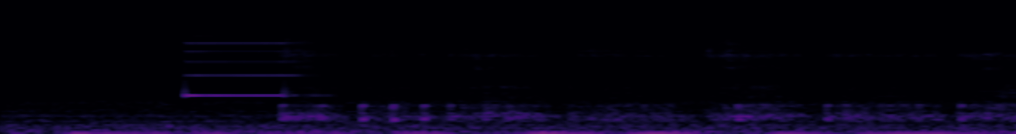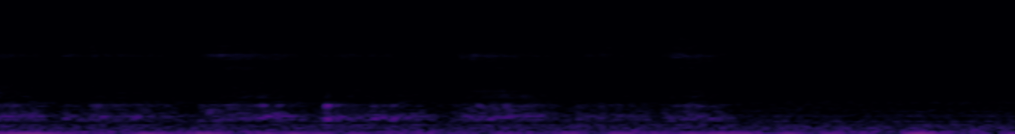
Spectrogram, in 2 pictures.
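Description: Ozobot Evo coding robot running its program: a short electronic beep about a second in, then a faint pulsing whirr from its small drive motors as it moves and turns, stopping about a second before the end.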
